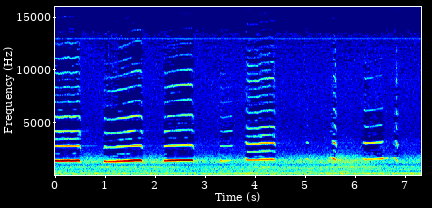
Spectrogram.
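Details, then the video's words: Bald eagles at a northeast Florida nest, 30 January 2024, an intruder perched near the nesting female, who calls her displeasure: several long sustained high piped notes with strong harmonics, then softer, shorter, fading notes and faint chips. "Bald eagles; intruder with Gabby all morning"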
